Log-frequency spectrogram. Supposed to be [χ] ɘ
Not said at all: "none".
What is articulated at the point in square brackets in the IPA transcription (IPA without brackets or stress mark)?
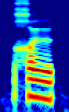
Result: χ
